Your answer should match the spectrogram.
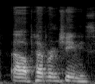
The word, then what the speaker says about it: peperoncini: full of green peppers the correct pronunciation is pepper on Sini's peperoncinis yeah yeah I told banana peppers are a separate thing you am petrosini's normally in the u.s.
